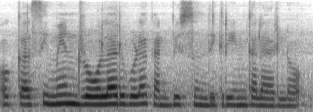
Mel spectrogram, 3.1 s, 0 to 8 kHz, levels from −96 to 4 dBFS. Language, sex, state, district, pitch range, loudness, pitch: Telugu, female, Telangana, Mahabubabad, 195-220 Hz, -15 LUFS, 210 Hz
